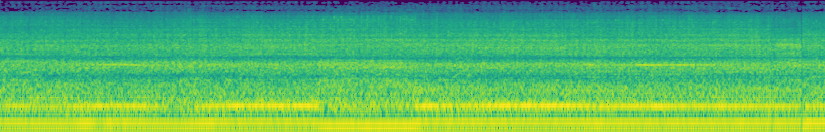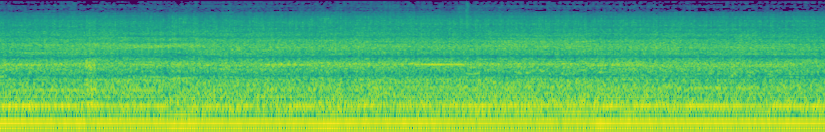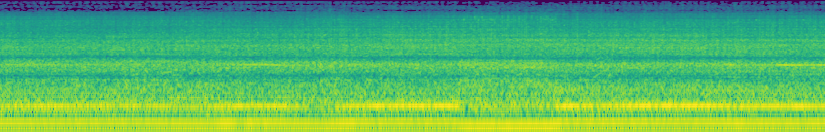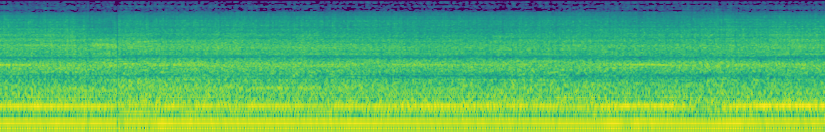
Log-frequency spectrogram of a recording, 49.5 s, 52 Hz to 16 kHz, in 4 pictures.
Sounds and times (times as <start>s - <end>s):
Outside, rural or natural: 0.0s - 49.5s
Vehicle: 0.0s - 49.5s.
